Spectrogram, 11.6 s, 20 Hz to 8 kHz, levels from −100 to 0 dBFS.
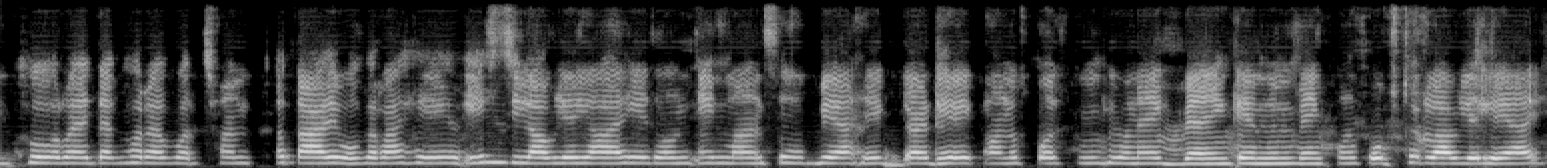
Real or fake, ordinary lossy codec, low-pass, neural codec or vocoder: fake; none; none; codec, 16 kHz, 4 kbps, FunCodec, trained on LibriTTS, 50 frames a second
